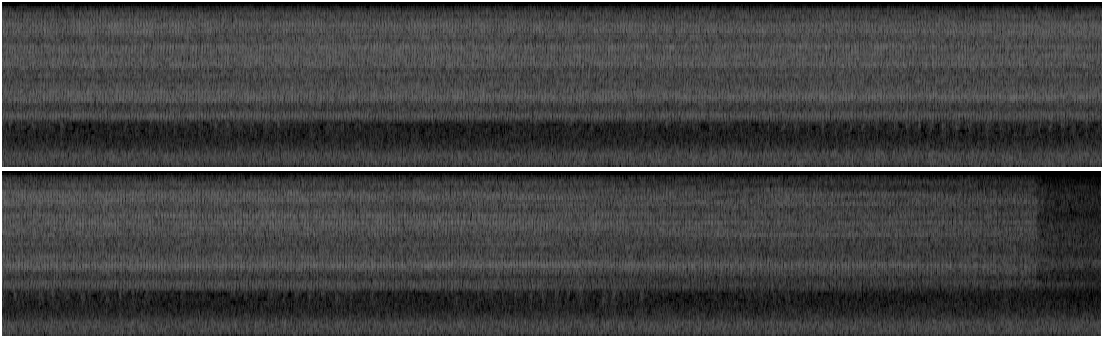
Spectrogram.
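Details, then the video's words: Blackish cicada chorus from trees around a house rooftop, the insects calling noisily in turn; an unbroken shrill buzz that stays steady for most of its length, then weakens and fades away in the final seconds. "시끄러운 매미우는소리"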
